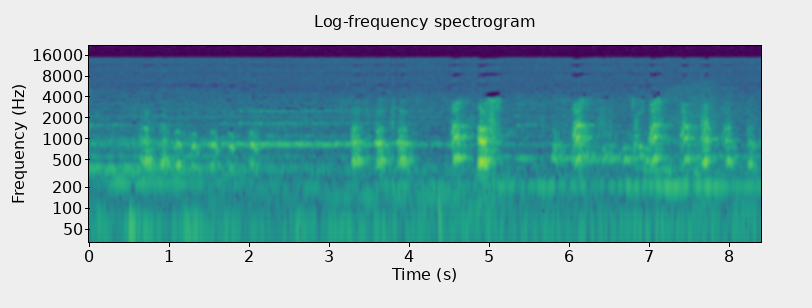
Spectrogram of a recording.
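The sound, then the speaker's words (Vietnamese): A black dog runs out of the house and barks toward the gate in many yapping, whiny barks, fairly faint and uneven in rhythm. “con chó mực từ trong nhà chạy ra. Nó hướng ra ngoài cổng mà sủa nhấm nha nhấm nhặng.”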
